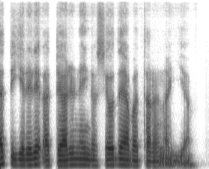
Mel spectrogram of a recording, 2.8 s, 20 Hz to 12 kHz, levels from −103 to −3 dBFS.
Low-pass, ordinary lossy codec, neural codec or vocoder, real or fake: none; none; codec, 24 kHz, 0.5 kbps, DualCodec; fake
